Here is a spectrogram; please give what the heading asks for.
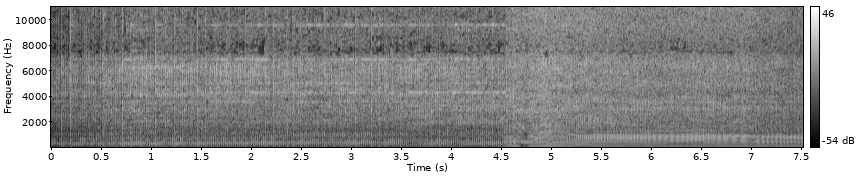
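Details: Stihl 026 chainsaw returned as a no-start, cutting in chilly weather: rough burbling under cut, then a blip that climbs sluggishly and wavers; running too rich, rakers possibly filed too low.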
